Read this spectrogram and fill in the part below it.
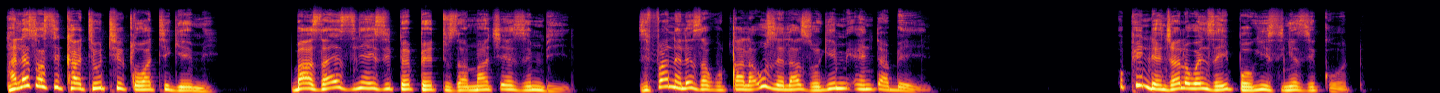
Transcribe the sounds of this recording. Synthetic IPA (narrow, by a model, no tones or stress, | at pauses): ŋalɛsosikʰatʰiutʰiǁɔwatʰiɣiːmḭ | βazaeziɲɛizib̥ʱɛb̥ʱed̥ʱuzamat͡ʃʼiezimbʱḭːli | zifanɛlɛzaɣuǃalauzɛlazɔɣimiɛntʼaβḛːni | upʰindʱɛnd͡ʒʱalɔɣwɛnd͡zʱɛib̥ʱoɣisiŋeziɡ̥ʱɔ̰ːd̥ʱɔ̥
